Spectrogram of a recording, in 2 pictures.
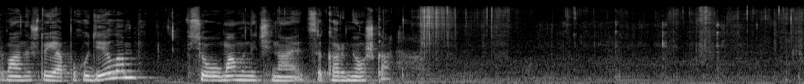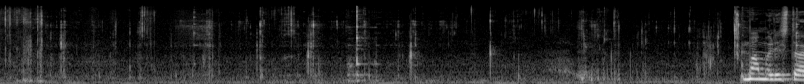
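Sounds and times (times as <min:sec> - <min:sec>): chewing crunchy pastry: 0:03.9 - 0:16.0.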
